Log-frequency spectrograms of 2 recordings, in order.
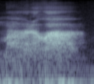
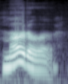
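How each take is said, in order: First: Slow, drawn-out ghostly whisper; louder whisper. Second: Loud, accusing scream. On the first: Second ghostly voice accusing the old man, slow stage whisper. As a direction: stretch the whispered accusation out slowly. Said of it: "another voice whispered louder". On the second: Ghostly voice turns on the old man, screamed accusation. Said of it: "the voice screamed". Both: A narrator's reading.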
